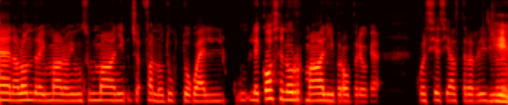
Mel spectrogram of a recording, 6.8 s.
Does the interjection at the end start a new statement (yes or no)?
yes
